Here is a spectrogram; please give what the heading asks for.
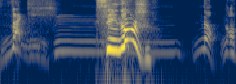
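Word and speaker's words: Vaggie: Une bonne fois pour toute ça se prononce Vagy.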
